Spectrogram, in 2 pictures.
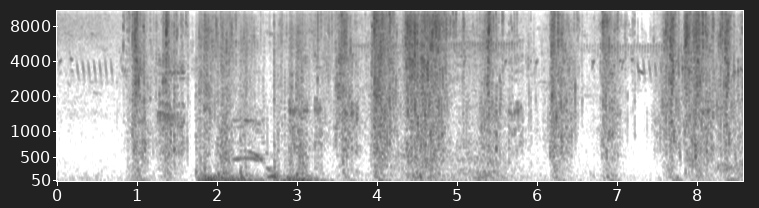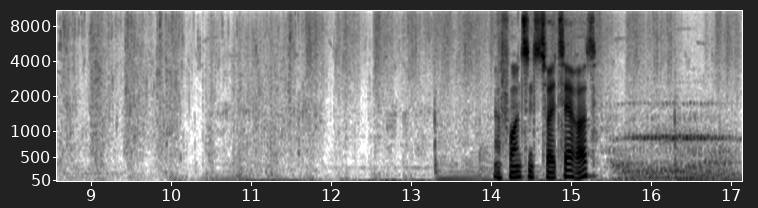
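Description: Footsteps of a large creature thud on dirt and grass.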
